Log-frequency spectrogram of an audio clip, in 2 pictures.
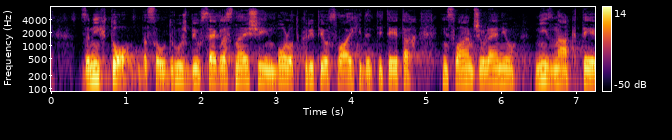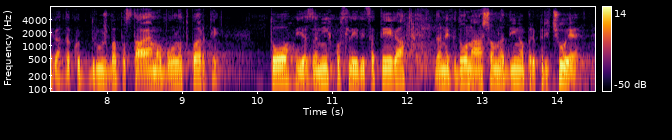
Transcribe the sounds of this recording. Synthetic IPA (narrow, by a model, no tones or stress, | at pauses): zanixt̪oːd̪asɔwd̪ɾuːʒbiwsɛɡlasnɛjʃiːnboːlɔt̪kɾit̪iɔsʋɔːjixid̪ɛnt̪it̪eːt̪axinsʋɔːjɛmʒiwlɛːnjuniznakt̪eːɡad̪akɔd̪d̪ɾuːʒbapɔst̪aːjamɔbolɔt̪pəɾt̪i | t̪oːjɛzanixpɔsleːd̪it̪sat̪eːɡad̪anɛɡd̪oːnaːʃɔmlad̪iːnɔpɾɛpɾit͡ʃuːjɛ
